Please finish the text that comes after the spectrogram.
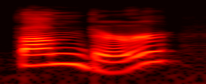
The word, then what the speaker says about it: thunder: 자, TH를 발음하는 팁이 뭐였어요? 시간음이기 때문에 혀가 제가 세상 밖을 구경해주게끔 하면 된다 그랬었죠. 그래서 혀도 세상을 보게끔 좀 구경을 시켜주세요. 자, TH 할 때만큼은 thunder, 선더가 아니고 thunder. 그 다음 뒤에 S 할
